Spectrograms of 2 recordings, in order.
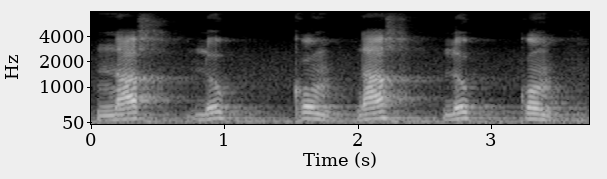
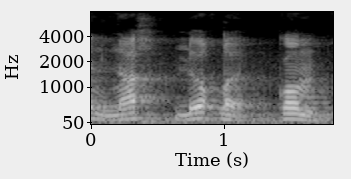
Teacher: یہ قاف جو درمیان والا ہے یہ ختم ہو گیا, ساکن ہو گیا, اور آگے والا کاف ہم یہ سائلنٹ ہو گیا درمیان والا, اور ہم آگے والے کاف کو پڑھیں گے.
